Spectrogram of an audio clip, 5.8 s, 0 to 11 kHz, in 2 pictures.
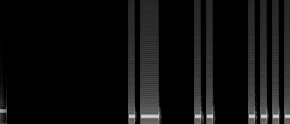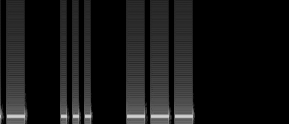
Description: Morse code, heard as a keyed tone, about 20 wpm, spaced as for 14 wpm, 700 Hz. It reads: AI4SO
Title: 055 Lesson 10g - Letter r - Call Signs 20wpm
